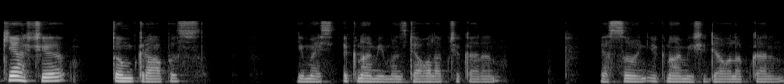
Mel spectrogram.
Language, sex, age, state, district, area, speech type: Kashmiri, male, 30-45, Jammu and Kashmir, Anantnag, rural, spontaneous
